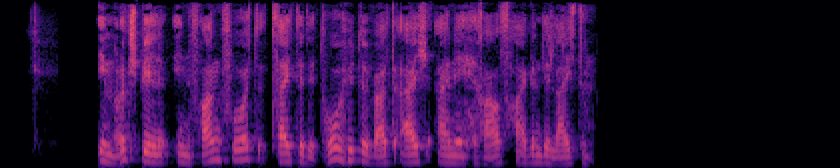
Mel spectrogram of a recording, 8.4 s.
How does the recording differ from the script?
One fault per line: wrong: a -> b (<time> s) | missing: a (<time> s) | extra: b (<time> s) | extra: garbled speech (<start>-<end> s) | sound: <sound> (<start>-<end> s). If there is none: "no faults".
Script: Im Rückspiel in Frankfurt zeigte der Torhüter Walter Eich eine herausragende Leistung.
no faults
